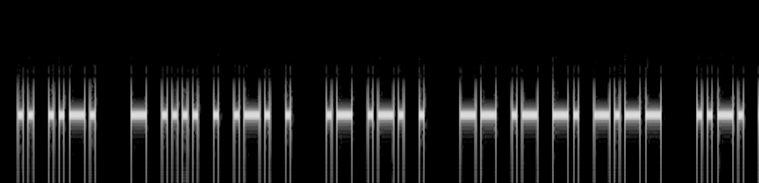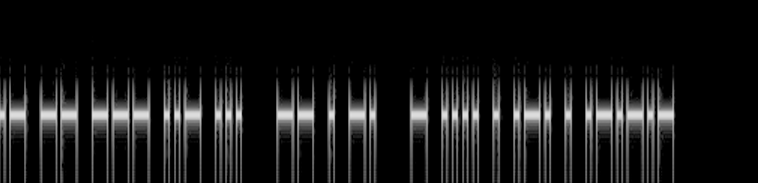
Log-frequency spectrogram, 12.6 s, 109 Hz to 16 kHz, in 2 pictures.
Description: Morse code, heard as a keyed tone, about 28 wpm, 700 Hz. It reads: IF THERE ARE MANY FAMOUS MEN THERE.
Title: Sentences from Top 1500 Words 28wpm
